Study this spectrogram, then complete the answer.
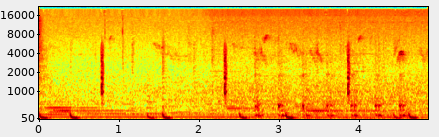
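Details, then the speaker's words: Vevor diesel heater in snowmobile trailer, heat level 1, startup: soft ticking pulse under one per second over steady fan hum while priming; normal fuel dosing pump clicks before ignition. "so you hear those little series of clicks. That's the fuel pump for the diesel heater. And it's getting ready to fire."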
